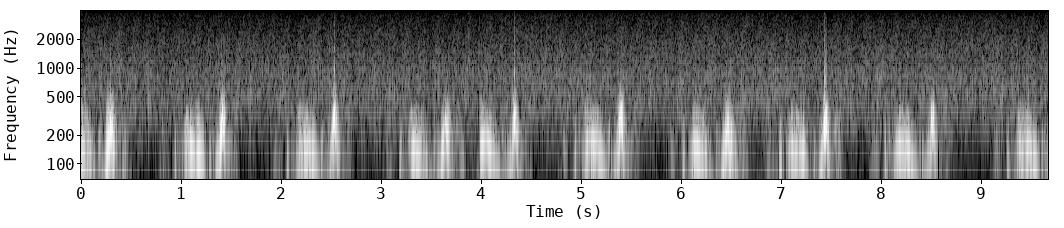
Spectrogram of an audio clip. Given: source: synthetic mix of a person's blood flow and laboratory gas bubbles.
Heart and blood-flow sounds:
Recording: Doppler ultrasound of blood flow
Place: precordium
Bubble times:
0.00-0.07 s: bubbles
From the record:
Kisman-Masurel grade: 221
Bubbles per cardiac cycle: several, 3 to 8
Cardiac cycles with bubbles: 10 to 50%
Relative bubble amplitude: barely perceptible (0.100 to 0.250)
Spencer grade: 2 (many but less than half of the cardiac periods contain bubble signals, singularly or in groups)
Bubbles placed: anywhere in the cardiac cycle

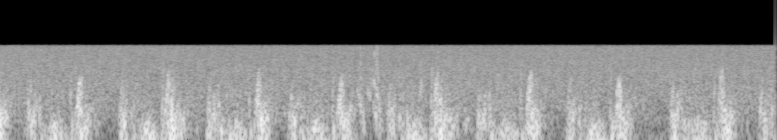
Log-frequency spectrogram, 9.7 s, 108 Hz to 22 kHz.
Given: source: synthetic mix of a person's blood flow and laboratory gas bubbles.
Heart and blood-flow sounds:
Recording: Doppler ultrasound of blood flow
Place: precordium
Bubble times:
4.46-5.19 s: bubbles
5.26-5.39 s: bubbles
From the record:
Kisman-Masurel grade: 221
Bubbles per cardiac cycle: several, 3 to 8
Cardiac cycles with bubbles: 10 to 50%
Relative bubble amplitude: barely perceptible (0.100 to 0.250)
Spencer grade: 2 (many but less than half of the cardiac periods contain bubble signals, singularly or in groups)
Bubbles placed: only in the low amplitude regions of the cardiac cycle

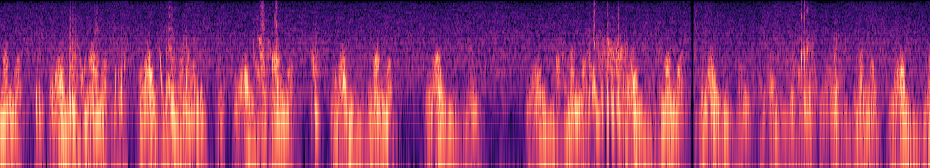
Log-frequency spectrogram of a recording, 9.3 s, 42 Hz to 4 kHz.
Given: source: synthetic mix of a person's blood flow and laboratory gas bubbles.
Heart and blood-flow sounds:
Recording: Doppler ultrasound of blood flow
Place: precordium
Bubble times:
0.33-0.46 s: bubbles
0.66-1.02 s: bubbles
1.11-1.29 s: bubbles
1.58-2.08 s: bubbles
2.52-2.86 s: bubbles
3.10-3.23 s: bubbles
5.55-5.75 s: bubbles
5.85-6.28 s: bubbles
7.90-8.18 s: bubbles
8.31-8.46 s: bubbles
From the record:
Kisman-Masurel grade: 232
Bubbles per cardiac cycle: several, 3 to 8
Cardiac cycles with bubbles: 50 to 99%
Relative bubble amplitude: moderate (0.250 to 0.450)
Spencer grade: 3 (all of the cardiac periods contain showers or single bubble signals, but not dominating or overriding the cardiac motion signals)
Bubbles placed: only in the low amplitude regions of the cardiac cycle

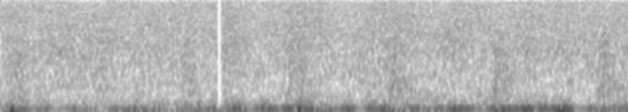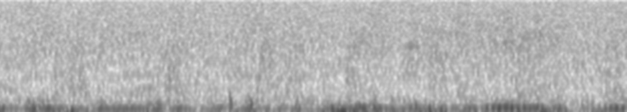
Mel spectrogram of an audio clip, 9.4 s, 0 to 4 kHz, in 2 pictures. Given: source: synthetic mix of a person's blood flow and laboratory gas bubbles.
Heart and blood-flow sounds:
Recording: Doppler ultrasound of blood flow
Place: subclavian vein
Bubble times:
no bubbles
From the record:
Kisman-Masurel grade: 000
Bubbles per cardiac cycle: 0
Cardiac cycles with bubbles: 0%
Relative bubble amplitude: no bubbles discernible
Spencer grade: 0 (complete lack of bubble signals)

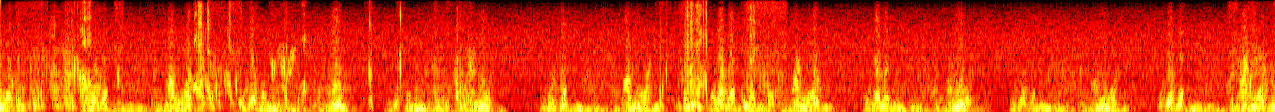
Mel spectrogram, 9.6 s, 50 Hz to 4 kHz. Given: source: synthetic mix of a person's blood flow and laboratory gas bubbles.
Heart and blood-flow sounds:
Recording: Doppler ultrasound of blood flow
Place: precordium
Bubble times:
0.09-0.79 s: bubbles
0.85-0.93 s: bubbles
1.41-1.95 s: bubbles
2.02-2.33 s: bubbles
2.73-2.81 s: bubbles
2.96-3.04 s: bubbles
3.19-3.57 s: bubbles
4.91-5.34 s: bubbles
5.54-5.90 s: bubbles
9.21-9.57 s: bubbles
From the record:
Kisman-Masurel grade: 332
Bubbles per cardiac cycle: rolling drumbeat, 9 or more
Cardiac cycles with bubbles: 50 to 99%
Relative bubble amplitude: moderate (0.250 to 0.450)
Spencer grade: 3 (all of the cardiac periods contain showers or single bubble signals, but not dominating or overriding the cardiac motion signals)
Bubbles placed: only in the low amplitude regions of the cardiac cycle

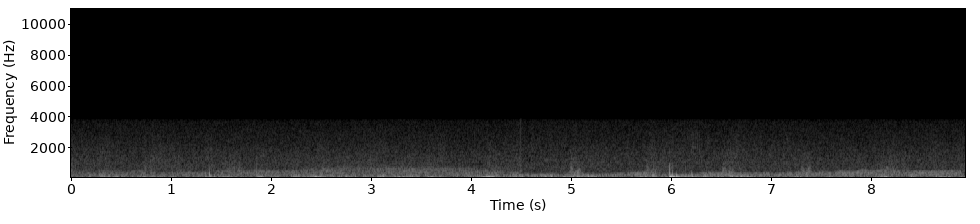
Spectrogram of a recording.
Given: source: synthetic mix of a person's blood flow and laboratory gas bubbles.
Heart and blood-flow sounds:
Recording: Doppler ultrasound of blood flow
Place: subclavian vein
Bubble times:
no bubbles
From the record:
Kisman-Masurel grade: 000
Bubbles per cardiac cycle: 0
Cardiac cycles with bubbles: 0%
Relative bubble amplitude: no bubbles discernible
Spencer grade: 0 (complete lack of bubble signals)

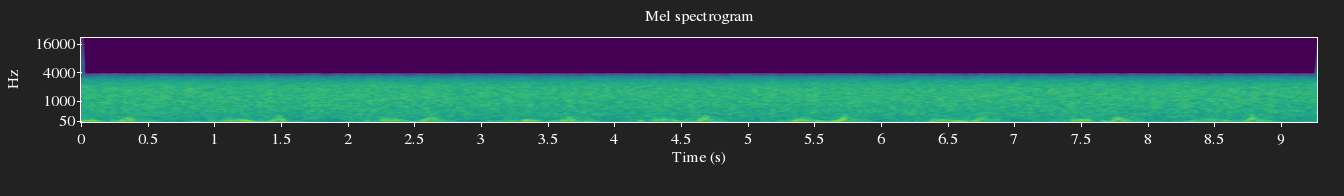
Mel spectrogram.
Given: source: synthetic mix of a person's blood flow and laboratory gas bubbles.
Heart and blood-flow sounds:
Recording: Doppler ultrasound of blood flow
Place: precordium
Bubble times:
no bubbles
From the record:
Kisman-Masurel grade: 000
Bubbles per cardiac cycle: 0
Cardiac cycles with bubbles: 0%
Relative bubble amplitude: no bubbles discernible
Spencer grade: 0 (complete lack of bubble signals)

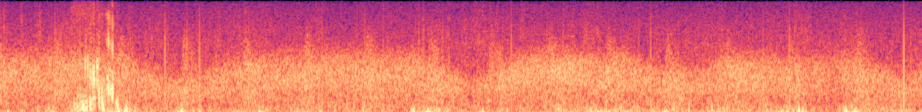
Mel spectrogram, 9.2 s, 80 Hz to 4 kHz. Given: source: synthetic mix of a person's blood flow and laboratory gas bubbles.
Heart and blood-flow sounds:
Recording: Doppler ultrasound of blood flow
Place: subclavian vein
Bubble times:
0.70-1.20 s: bubbles
From the record:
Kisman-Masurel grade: 213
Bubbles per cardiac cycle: several, 3 to 8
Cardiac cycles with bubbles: 1 to 10%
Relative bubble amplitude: loud (0.450 to 0.775)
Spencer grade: 1 (occasional bubble signal discernible with the cardiac motion signal, with majority of cardiac periods free of bubbles)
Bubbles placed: anywhere in the cardiac cycle

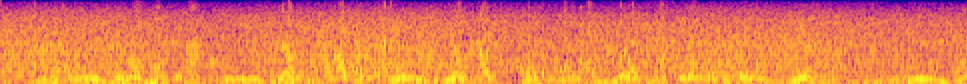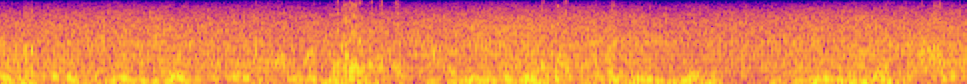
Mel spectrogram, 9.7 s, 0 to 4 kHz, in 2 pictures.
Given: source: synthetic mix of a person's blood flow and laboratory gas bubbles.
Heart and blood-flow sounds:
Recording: Doppler ultrasound of blood flow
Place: precordium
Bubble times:
0.00-0.48 s: bubbles
0.55-1.09 s: bubbles
1.31-2.01 s: bubbles
2.20-3.00 s: bubbles
3.02-3.80 s: bubbles
4.75-5.26 s: bubbles
5.38-5.46 s: bubbles
5.62-5.74 s: bubbles
5.83-6.40 s: bubbles
6.43-6.89 s: bubbles
6.97-7.17 s: bubbles
7.31-7.43 s: bubbles
7.46-8.13 s: bubbles
9.07-9.12 s: bubbles
9.20-9.68 s: bubbles
From the record:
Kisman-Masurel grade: 332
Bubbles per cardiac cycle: rolling drumbeat, 9 or more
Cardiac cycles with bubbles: 50 to 99%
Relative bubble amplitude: moderate (0.250 to 0.450)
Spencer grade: 3 (all of the cardiac periods contain showers or single bubble signals, but not dominating or overriding the cardiac motion signals)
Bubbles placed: anywhere in the cardiac cycle

